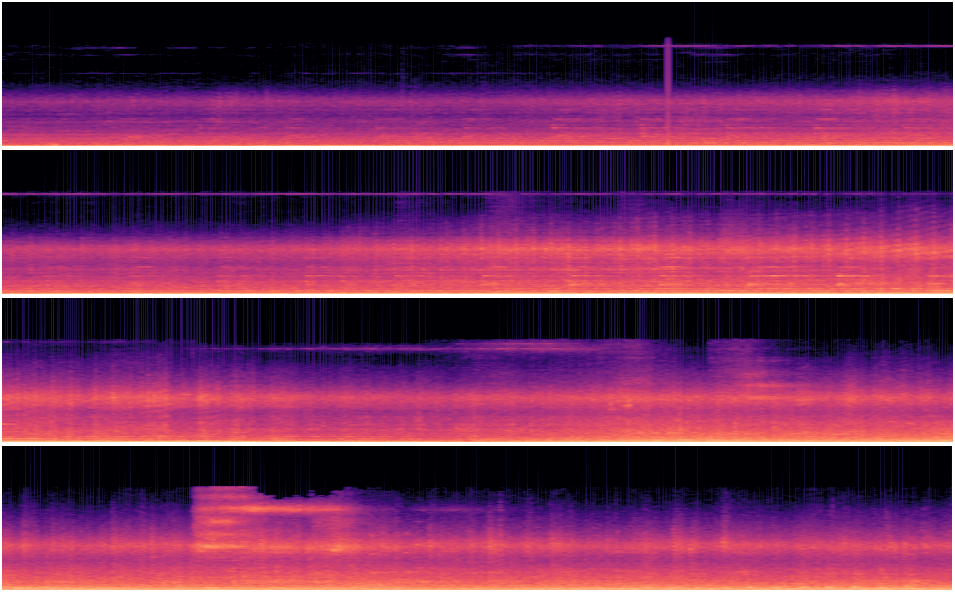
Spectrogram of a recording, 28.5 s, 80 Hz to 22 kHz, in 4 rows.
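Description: Two CN diesel freight locomotives approaching and passing below, their engines a deep steady drone that grows louder. About 18 seconds in the engine drone gives way to the rolling rumble and rattle of freight cars going by, with a brief high wheel squeal a little later.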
